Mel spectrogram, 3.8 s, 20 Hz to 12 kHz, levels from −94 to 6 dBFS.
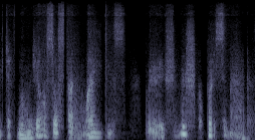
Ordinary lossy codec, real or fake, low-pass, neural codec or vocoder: Opus, 24 kbps; fake; 10.8 kHz; codec, 44.1 kHz, 0.9 kbps, DAC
